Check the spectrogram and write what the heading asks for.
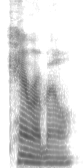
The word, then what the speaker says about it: caramel: Southerners and East Coasters we Embrace that second vow and we spread this candy out to three syllables caramel yeah literally spell um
